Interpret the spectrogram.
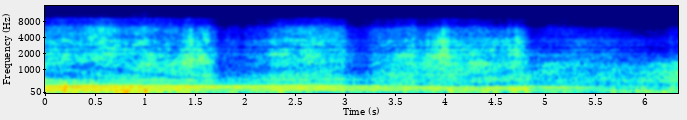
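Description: Rally car's engine heard at a distance, a steady drone as it drives away, fading until it dies out about five seconds in.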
